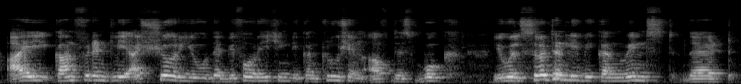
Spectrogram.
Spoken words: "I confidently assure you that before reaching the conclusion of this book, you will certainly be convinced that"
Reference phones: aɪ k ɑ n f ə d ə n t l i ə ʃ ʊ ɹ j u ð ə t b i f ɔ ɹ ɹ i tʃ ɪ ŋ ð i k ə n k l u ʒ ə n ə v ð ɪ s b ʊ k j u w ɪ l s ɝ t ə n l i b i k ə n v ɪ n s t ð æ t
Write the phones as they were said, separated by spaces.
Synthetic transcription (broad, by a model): aɪ k ɑ n f ə d ə n t l i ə ʃ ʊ ɹ j u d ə t b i f ɔ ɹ ɹ i tʃ ɪ ŋ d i k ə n k l u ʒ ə n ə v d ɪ s b ʊ k j u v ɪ l s ɝ t ə n l i b i k ə n v ɪ n s t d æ t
